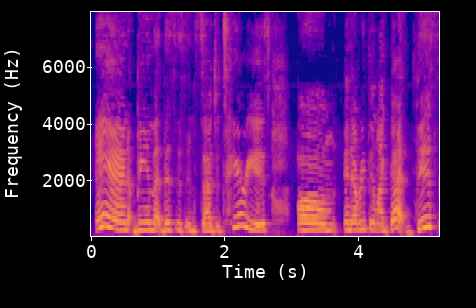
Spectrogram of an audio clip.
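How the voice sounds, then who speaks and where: A woman's voice: sits high, animated, measured pace. A woman tarot reader talking casually in a spiritual vlog, with a voice still recovering from the flu and rambling, filler-filled speech. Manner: rambling, filler-heavy talk.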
